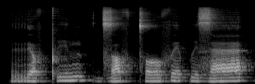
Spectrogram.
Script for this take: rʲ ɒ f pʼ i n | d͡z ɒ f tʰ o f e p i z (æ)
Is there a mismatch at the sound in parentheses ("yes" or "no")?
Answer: no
